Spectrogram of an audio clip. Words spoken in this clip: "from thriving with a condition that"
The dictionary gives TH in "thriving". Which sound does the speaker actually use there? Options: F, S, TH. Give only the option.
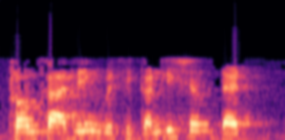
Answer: F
